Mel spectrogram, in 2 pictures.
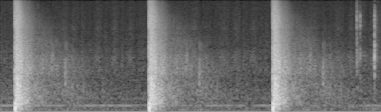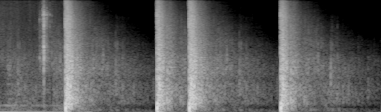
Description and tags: three shots and reload
Three gunshots, then reload and another four shots.
shot, boom, bangs, series, reload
